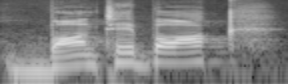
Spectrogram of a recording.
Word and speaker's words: bontebok: now see a rare african i think it's pronounced bontebok antelope calf at the oregon zoo tatula was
